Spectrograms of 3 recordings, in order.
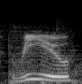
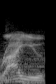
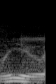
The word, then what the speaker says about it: Ryu: setting down the characters Ryu they got his name wrong they called him rayu the whole movie which is a little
